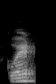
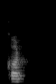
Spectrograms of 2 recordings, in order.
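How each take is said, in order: First: The vowel sounds like 'eh', as in 'kwet'. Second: The vowel sounds like 'oh', as in 'kote'. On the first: The speaker calls it wrong. "क्वेट नहीं" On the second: The speaker calls it right. "कोट कोट"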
